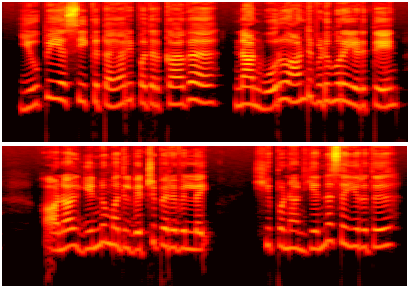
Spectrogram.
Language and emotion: Tamil, sad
